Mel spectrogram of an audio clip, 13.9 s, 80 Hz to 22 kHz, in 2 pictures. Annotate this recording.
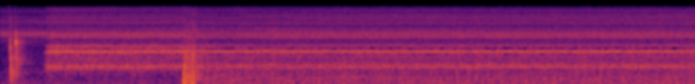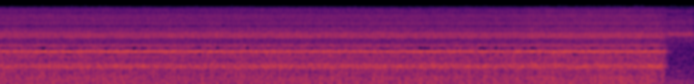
gas stove 3
Mono recording of a gas stove burning.
Hissing sound from the gas flowing with a slight fluttering sound after it ignites.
